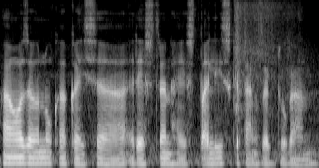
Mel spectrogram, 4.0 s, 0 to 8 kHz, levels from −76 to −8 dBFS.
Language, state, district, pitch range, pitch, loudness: Kokborok, Tripura, Dhalai, 90-100 Hz, 95 Hz, -22 LUFS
